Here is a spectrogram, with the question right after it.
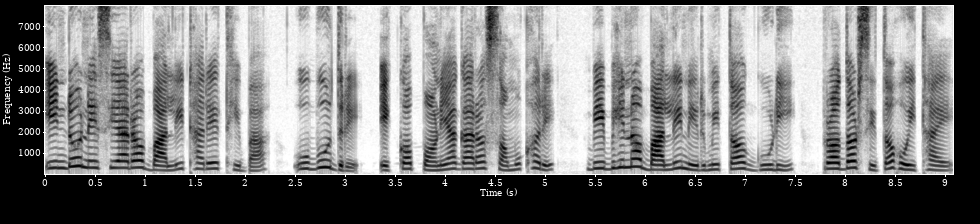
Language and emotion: Odia, neutral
